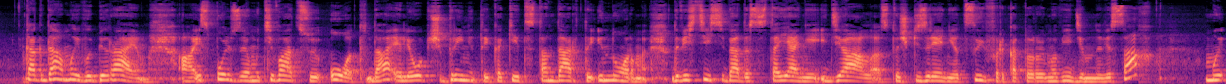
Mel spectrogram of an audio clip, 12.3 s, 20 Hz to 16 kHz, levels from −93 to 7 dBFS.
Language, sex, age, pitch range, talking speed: Russian, female, 30-49, 160-210 Hz, 135 wpm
